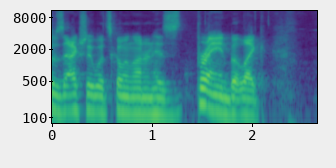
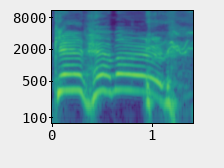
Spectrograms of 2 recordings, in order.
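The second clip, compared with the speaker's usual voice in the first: very high-pitched, mock shouted delivery. Retelling a lyric shouted while moving boxes: retelling a shout. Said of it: "I shouted".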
